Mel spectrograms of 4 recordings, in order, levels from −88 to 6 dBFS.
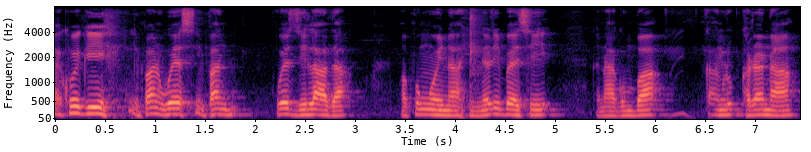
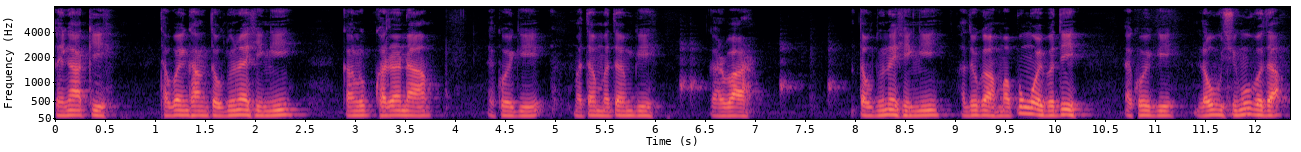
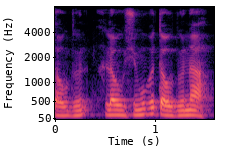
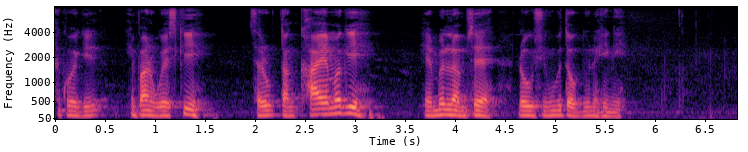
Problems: background sounds at intervals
